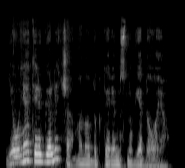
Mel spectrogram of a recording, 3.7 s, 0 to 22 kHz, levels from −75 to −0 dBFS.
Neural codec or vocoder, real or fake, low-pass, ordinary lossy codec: none; real; 14.4 kHz; MP3, 64 kbps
